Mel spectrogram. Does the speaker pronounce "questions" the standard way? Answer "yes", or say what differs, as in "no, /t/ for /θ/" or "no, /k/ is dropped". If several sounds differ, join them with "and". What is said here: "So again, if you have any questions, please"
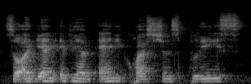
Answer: no, /s/ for /z/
